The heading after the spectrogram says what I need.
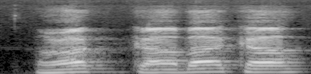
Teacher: اس کاف میں ہم نے جماؤ نہیں کرنا کیونکہ یہ قلقلہ میں موجود نہیں ہوتا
